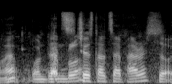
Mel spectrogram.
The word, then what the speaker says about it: Fontainebleau: Tomorrow morning I'm leaving for Fontainebleau, is that it? How do you say that? Fontainebleau, yeah. Fontainebleau.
